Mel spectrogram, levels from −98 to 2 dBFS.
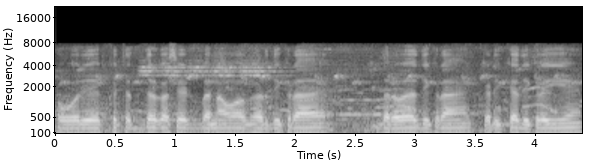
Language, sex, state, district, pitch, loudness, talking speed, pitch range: Hindi, male, Chhattisgarh, Sarguja, 105 Hz, -18 LUFS, 270 wpm, 105-110 Hz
